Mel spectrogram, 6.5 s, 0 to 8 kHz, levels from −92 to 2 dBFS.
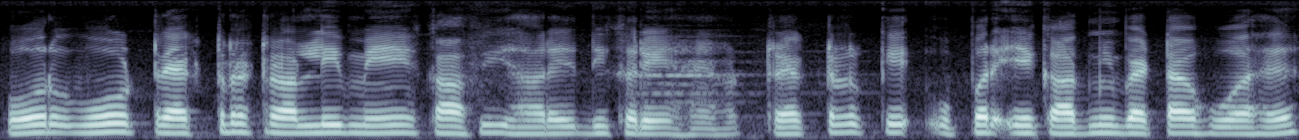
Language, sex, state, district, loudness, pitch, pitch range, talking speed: Hindi, male, Punjab, Fazilka, -16 LUFS, 155 Hz, 150-165 Hz, 165 wpm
